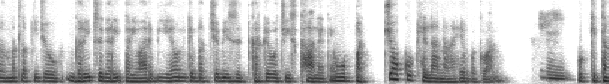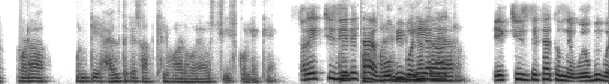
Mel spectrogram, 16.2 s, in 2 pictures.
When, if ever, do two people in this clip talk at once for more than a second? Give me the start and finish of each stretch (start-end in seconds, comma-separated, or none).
12.7-14.1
